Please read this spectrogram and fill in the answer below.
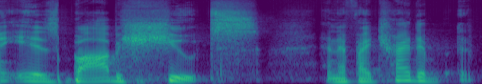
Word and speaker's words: Schuchts: his name is Bob Schuchts. And if I try to spell it, it's like Shouts or Z, but it's called Be Healed.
